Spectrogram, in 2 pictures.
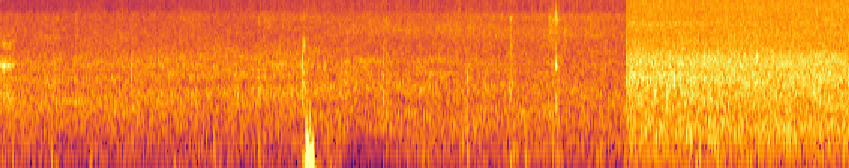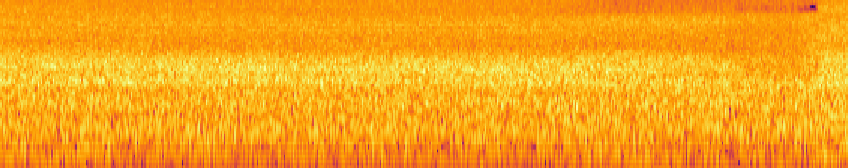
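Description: A creek flows beside a hiking trail in Tennessee, a steady broadband rush of water that grows louder and more constant partway through, with a few brief knocks early on.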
